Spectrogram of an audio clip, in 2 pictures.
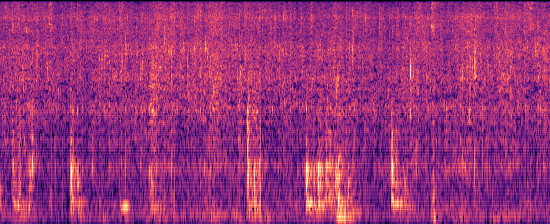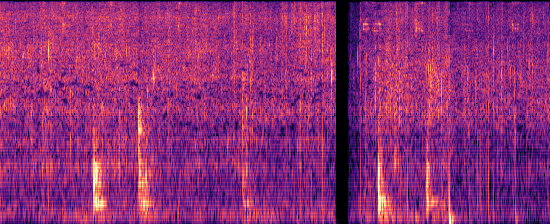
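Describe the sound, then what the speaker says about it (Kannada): Onions, garlic and curry leaves fry steadily in a sturdy pan for a brinjal palya, a dense continuous crackling sizzle with occasional louder pops and stirring scrapes, close and loud throughout with one brief dropout near the end. "ಈರುಳ್ಳಿನ ಒಂದು ಸ್ವಲ್ಪ ಚೆನ್ನಾಗಿ ಮಾಗಿಸ್ಕೊಳ್ತೀನಿ"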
